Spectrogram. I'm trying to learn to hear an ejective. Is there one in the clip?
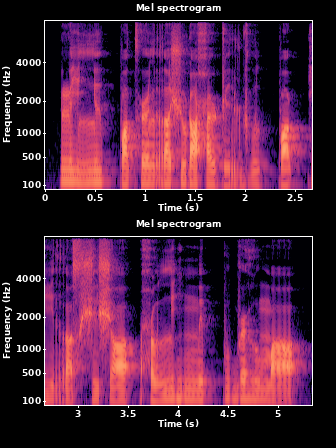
no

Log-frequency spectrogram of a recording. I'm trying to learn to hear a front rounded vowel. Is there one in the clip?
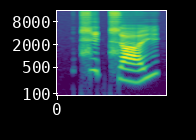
no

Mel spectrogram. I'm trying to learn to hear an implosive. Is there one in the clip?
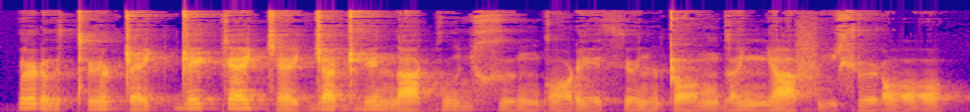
no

